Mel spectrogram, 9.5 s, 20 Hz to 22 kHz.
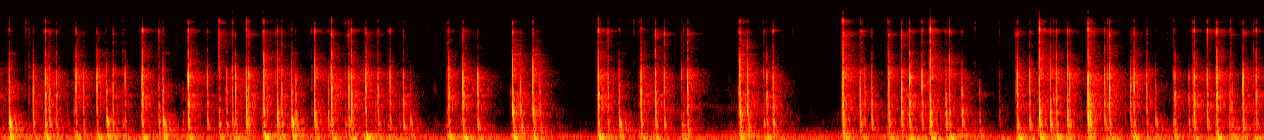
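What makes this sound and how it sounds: Fingertips of both hands type on a white Keydous NJ80 mechanical keyboard with PBT plastic keycaps, a steel plate and foam inside. Bursts of quick, dry clacks and taps with a low thud under each keystroke are broken by a few brief pauses. Each keystroke dies away almost at once.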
